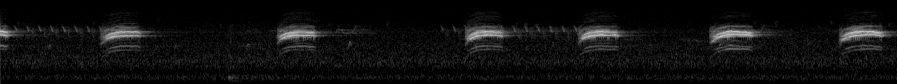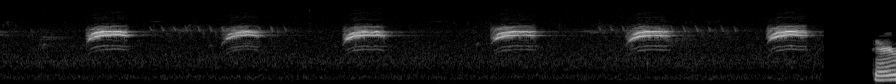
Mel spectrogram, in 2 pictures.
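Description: A bird's call repeats about a dozen times, each a short buzzy burst at a steady rhythm with brief gaps between, clear and fairly close with a faint echo.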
